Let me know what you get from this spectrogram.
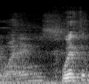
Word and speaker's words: Wyngs: Who wants to buy chicken wangs? – So you can't see this at home, but it was spelled with W-Y-N-G-S. Chicken Wangs.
